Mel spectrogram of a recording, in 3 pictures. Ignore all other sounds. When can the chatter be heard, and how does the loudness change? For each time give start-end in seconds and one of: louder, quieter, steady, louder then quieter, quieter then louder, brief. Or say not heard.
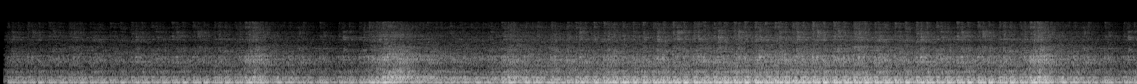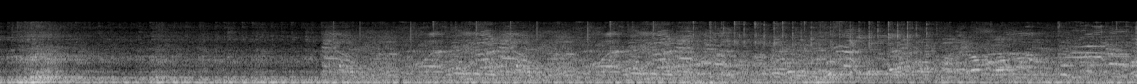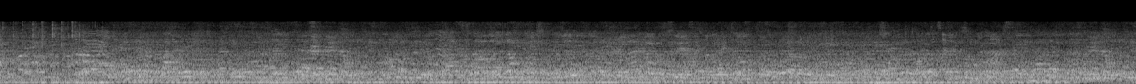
14.6-34.0 steady.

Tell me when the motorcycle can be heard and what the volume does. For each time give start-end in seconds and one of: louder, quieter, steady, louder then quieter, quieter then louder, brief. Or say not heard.
0.0-34.0 quieter.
